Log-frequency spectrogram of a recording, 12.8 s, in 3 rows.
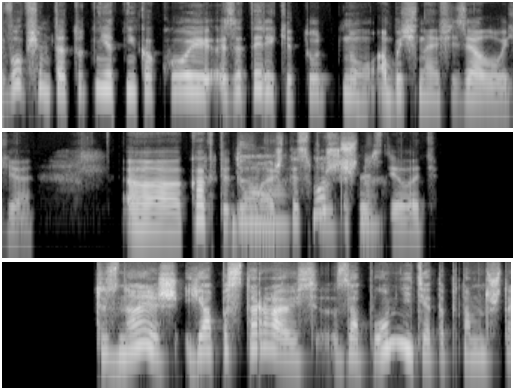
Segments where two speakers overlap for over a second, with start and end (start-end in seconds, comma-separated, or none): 6.1-7.5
